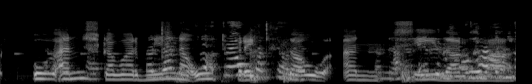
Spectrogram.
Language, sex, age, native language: Icelandic, female, 50-59, Icelandic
